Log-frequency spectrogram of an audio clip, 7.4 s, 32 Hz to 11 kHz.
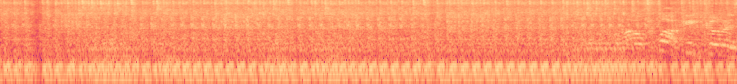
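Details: Yamaha Virago XV535 V-twin, just started on choke in cold weather after new spark plugs, cleaned carbs, new air filter and fresh petrol: steady, lumpy idle with an even beat, no knocks or misfires; normal idle.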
